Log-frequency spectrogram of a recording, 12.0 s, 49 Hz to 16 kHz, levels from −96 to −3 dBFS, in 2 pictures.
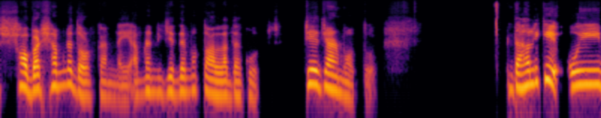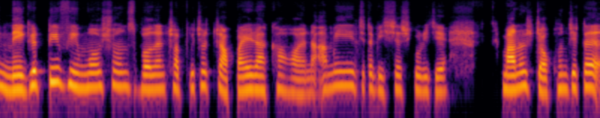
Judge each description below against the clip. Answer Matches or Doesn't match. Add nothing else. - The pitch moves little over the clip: Doesn't match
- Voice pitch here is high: Matches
